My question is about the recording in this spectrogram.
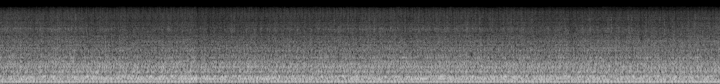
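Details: Quincy Model 325 compressor with rebuilt lower end and new starter, pump on the tank. Inspection plate and shims were siliconed against water ingress. Test run at 18-20 psi oil pressure: steady, even low pump drone, no knocks or rattles. Normal running.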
